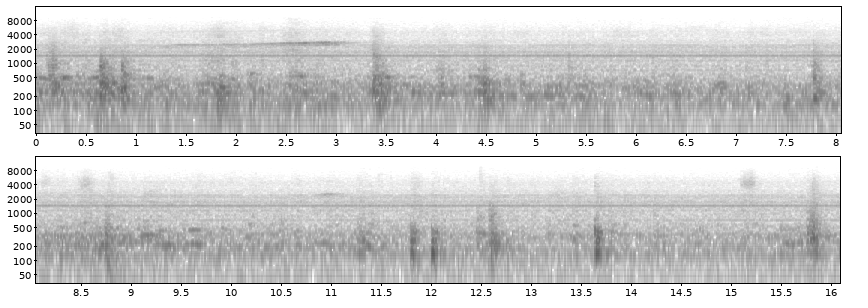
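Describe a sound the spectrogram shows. A train hums steadily.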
